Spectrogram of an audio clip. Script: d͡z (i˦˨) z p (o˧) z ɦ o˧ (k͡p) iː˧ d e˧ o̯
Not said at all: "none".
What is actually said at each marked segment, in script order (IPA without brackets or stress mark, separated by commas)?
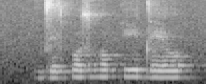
i˨, o˧, k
